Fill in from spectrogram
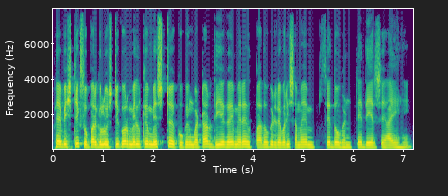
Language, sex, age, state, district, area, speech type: Hindi, male, 18-30, Madhya Pradesh, Bhopal, urban, read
